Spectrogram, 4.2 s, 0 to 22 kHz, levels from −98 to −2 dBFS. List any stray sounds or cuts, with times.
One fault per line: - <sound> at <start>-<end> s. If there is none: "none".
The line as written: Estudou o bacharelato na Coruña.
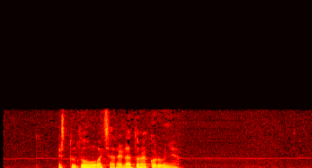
none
